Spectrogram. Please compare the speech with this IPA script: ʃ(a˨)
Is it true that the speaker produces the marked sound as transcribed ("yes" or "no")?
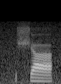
yes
